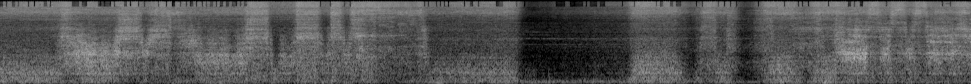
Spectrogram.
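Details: Ford 6.0 diesel Excursion charge air system pressurised with shop air at 25 psi: steady loud hiss of escaping air; boost leak in the plastic intercooler (CAC) tube.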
